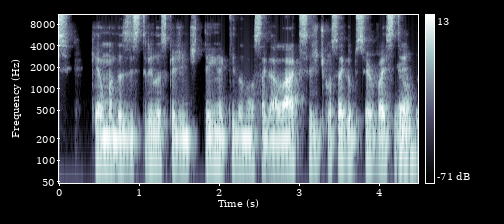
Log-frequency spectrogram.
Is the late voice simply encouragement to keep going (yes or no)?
yes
